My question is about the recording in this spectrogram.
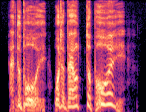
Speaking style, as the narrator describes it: gasped Fagin

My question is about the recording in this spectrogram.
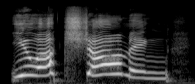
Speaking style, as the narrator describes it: he cried

